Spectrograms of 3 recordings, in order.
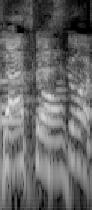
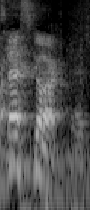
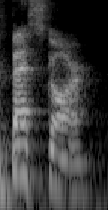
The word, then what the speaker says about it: beskar: Oh, it's Baskar. – Beskar. It's not Baskar. – I didn't know that. – It's Baskar. – It's Beskar.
